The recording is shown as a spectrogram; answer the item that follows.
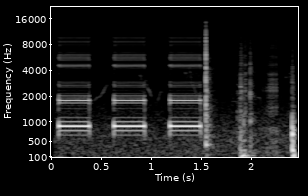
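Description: An electronic alarm beeping three times, each beep about a third of a second long and about half a second apart. Two short clicks follow near the end.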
